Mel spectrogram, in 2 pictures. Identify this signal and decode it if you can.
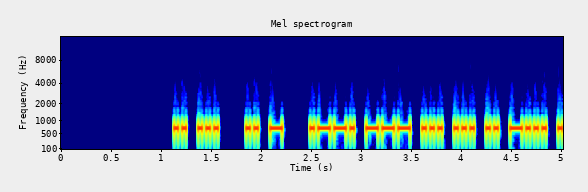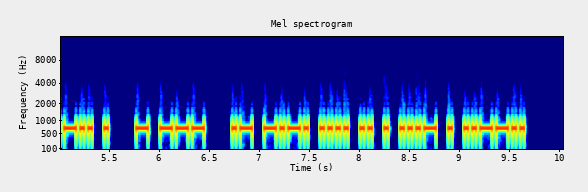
Morse code, heard as a keyed tone, about 30 wpm, 700 Hz. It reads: IS IT POSSIBLE TO ACHIEVE?
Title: Sentences from Top 1000 Words - Review Part 6 - 30wpm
